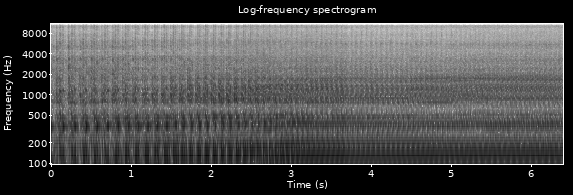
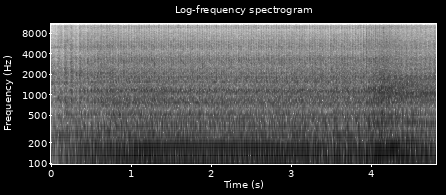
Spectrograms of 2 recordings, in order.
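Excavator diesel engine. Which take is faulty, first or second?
second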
